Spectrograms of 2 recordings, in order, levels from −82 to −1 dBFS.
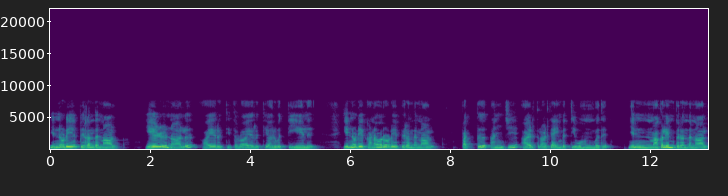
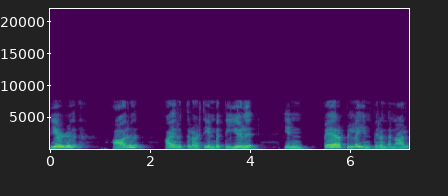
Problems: background sounds at intervals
